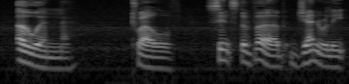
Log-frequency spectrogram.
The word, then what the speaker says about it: Owen: is the consonant hemsa compare the bad pronunciation of Mr Owen by uneducated people they say Mr Rowan whereas the educated make a breathing pause and say Mr Owen 12 since the verb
